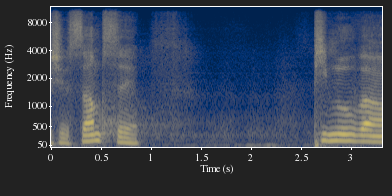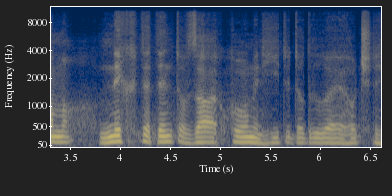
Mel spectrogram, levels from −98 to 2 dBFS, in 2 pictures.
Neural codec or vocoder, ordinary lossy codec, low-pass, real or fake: codec, 16 kHz in and 24 kHz out, 0.9 kbps, LongCat-Audio-Codec, four codebook decoder; Opus, 64 kbps; 10.8 kHz; fake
